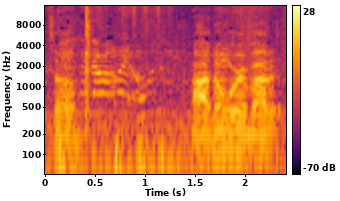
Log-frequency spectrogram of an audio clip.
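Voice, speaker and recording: A man's voice: low voice, level tone, moderate pace. A man, chatting in a folksy, laid-back way with slang while driving on a road trip. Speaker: vlogger. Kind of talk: casual chat while driving. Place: inside a car on the road. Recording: car and road noise behind.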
